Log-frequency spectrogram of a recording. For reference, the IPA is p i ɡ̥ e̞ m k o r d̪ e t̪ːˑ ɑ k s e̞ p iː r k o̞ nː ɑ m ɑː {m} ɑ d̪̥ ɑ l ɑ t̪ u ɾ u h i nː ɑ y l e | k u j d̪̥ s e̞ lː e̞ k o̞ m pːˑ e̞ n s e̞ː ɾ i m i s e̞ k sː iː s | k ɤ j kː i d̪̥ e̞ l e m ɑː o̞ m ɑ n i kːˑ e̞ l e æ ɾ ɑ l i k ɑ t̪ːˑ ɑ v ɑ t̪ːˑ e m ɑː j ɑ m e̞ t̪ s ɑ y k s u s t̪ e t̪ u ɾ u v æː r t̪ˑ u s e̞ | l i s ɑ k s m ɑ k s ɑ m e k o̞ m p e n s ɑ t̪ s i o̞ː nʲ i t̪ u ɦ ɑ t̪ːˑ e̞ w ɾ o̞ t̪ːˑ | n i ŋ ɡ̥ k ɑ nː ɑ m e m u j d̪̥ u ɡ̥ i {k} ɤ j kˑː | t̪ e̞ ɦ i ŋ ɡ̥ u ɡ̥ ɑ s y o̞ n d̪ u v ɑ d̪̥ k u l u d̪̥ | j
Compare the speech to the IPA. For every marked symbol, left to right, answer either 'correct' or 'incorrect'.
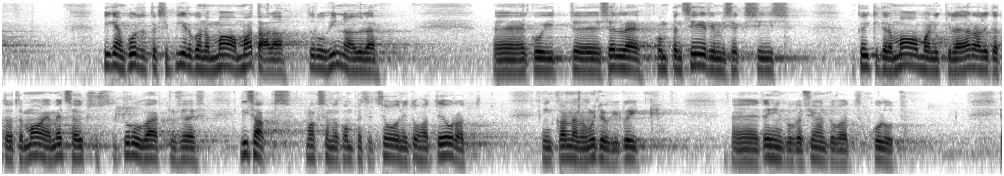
correct, correct

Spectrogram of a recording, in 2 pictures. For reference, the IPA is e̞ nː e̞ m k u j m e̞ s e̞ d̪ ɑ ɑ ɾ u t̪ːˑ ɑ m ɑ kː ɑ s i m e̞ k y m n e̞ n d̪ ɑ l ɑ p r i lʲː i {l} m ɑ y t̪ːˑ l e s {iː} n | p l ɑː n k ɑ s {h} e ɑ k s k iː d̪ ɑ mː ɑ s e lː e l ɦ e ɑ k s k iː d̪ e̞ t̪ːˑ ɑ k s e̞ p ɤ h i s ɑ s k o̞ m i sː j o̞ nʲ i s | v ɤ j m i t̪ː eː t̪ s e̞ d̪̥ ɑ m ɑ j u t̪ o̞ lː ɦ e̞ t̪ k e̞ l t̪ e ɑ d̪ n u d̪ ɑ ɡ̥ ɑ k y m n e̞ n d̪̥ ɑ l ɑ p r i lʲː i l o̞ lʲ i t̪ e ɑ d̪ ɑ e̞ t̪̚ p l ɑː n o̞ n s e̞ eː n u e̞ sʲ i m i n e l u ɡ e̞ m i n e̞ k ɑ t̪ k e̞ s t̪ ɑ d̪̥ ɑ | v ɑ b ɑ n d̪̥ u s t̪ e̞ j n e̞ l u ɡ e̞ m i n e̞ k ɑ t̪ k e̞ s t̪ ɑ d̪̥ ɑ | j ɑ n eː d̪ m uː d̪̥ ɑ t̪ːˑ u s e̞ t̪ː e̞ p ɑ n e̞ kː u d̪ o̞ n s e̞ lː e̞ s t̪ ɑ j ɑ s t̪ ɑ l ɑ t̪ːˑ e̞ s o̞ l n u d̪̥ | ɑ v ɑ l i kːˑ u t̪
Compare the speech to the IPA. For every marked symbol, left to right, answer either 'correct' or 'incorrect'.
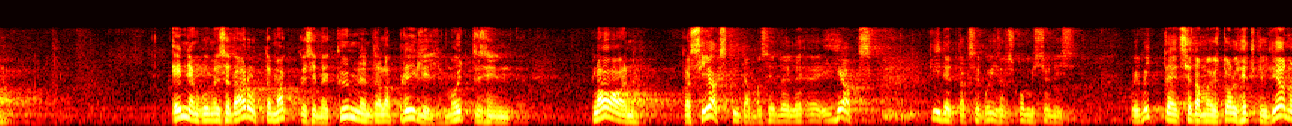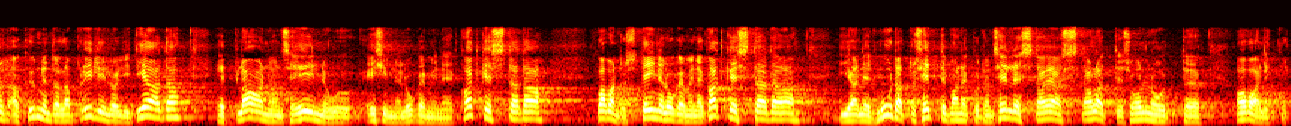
correct, incorrect: i, correct

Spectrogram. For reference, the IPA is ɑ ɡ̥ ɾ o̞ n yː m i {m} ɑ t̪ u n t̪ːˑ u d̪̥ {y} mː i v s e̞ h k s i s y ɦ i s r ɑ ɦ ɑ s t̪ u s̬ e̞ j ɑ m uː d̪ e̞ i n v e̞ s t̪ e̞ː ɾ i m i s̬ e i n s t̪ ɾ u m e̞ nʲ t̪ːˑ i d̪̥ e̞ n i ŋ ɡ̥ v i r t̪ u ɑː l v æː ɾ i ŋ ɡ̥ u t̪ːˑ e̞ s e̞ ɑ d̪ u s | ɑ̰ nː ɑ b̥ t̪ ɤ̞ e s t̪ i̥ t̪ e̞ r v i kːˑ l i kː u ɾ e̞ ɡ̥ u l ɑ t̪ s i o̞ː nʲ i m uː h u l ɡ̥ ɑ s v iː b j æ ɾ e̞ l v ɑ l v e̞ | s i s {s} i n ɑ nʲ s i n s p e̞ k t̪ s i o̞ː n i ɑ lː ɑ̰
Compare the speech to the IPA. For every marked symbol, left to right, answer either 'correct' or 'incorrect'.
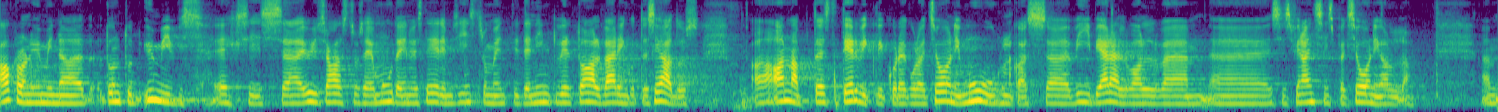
incorrect: n, correct, incorrect: f

